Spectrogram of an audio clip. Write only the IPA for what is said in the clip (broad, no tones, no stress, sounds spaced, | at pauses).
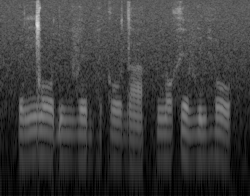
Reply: e ŋ͡ǀ oː ɗ iː v eː bʱ ɛ k oː d a | n ɔ x e v i lʲ ɦ o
